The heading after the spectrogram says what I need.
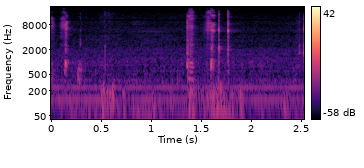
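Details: An infant boy's hiccups: short, sharp hiccup sounds in a quiet room.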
